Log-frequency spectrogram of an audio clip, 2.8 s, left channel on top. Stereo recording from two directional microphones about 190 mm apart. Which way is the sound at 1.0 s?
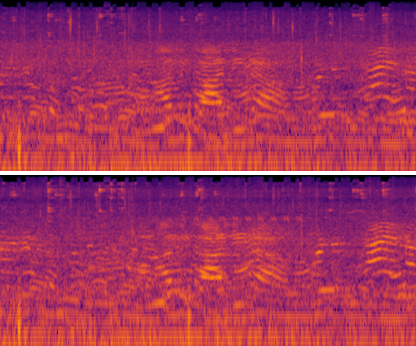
40° right (ahead or behind).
